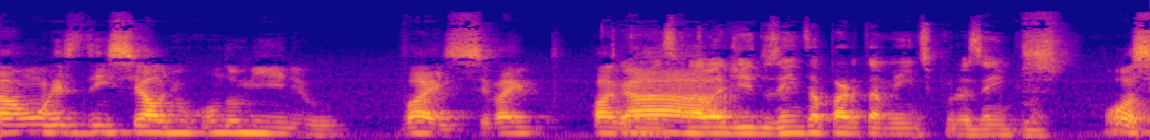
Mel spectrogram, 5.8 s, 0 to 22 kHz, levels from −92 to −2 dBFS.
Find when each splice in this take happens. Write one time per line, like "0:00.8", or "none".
none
